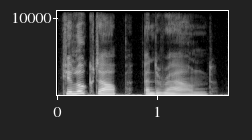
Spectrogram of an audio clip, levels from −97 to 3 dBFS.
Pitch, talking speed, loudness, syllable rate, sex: 200 Hz, 175 wpm, -20 LUFS, 5.1 syllables/s, female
